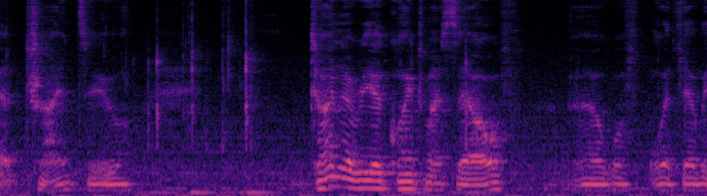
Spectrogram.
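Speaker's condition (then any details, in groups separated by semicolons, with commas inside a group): Cerebral palsy; breathing fine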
